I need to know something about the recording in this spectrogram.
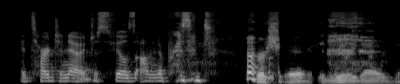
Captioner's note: laughs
